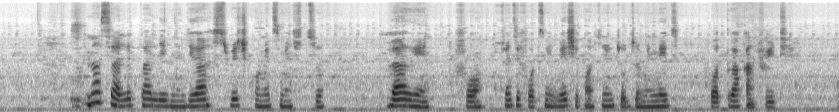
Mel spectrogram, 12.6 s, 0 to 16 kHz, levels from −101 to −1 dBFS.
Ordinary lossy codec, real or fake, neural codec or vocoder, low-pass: none; real; none; 14.4 kHz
